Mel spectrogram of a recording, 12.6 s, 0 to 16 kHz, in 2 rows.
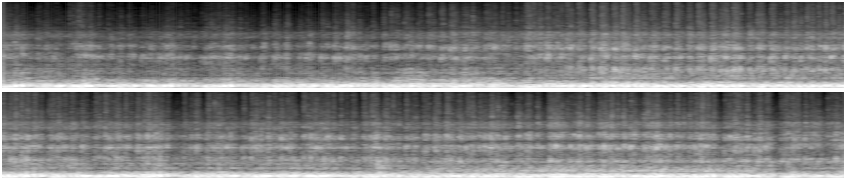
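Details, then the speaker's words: LS1-swapped Honda S2000 V8 with Texas Speed MS3 cam: deep, loud, steady, slightly harsh rumble, even and strong with no knocks or misses; healthy engine. "it's got a Texas speed ms3 cam so it's it's got everything yeah it's got a little harsh man a little bit a little aggressive"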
